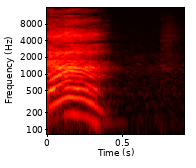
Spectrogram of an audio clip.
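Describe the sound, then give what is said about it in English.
A single person imitates a crowd's gasp with one short, breathy, rising-and-falling vocal 'oh', then fades into quiet. “Sorry, that was my audience gasp.”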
